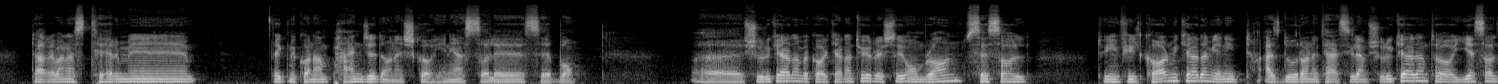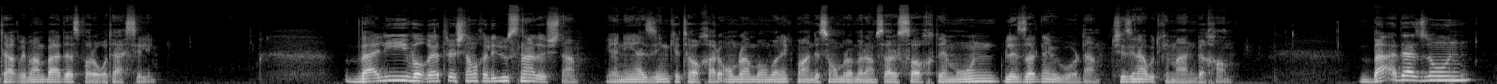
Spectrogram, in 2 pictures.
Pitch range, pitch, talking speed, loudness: 110-135 Hz, 120 Hz, 145 wpm, -20 LUFS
